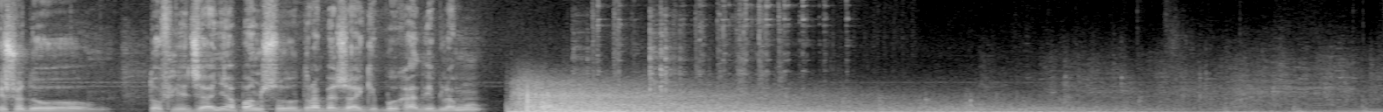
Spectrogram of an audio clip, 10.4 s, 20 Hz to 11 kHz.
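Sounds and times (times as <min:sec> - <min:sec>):
speech: 0:00.0 - 0:03.8
loud explosion on a factory's main production line: 0:03.8 - 0:10.1
scattered crackling debris: 0:03.8 - 0:10.2.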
